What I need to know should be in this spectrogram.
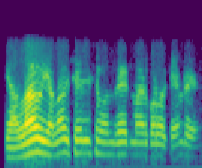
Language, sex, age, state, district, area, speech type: Kannada, male, 18-30, Karnataka, Bagalkot, rural, conversation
